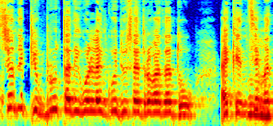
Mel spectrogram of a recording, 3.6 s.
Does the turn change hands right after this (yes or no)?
no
